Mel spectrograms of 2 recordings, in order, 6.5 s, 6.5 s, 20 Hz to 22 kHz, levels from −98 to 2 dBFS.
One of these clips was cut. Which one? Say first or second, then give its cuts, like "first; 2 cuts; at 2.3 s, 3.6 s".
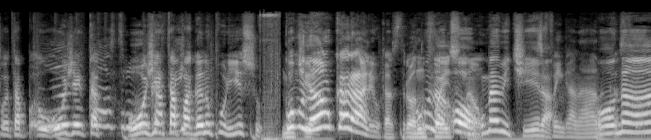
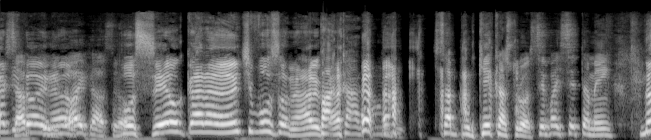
first; 1 cut; at 2.7 s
